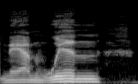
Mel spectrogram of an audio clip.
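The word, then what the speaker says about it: Nan Wynn: You had Evelyn Ankors All Britain uh Nan Wyn uh uh uh Anwyn who rhymes with an win but never mind.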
